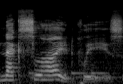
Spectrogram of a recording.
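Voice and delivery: prim and proper, very high-pitched voice. Retelling a streamer's detective character giving a slideshow: imitating a prim, proper voice. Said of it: "Like all prim and proper".

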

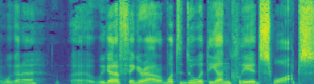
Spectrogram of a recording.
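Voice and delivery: put-on soft-spoken, high-pitched North Shore Boston accent. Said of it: "so he talked like this".

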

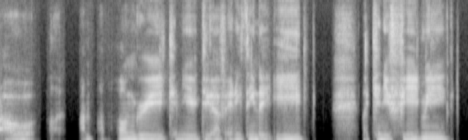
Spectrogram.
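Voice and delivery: put-on mumbling, pleading old-woman voice like a hungry witch. Retelling what an old lady in a shack said: imitating a mumbling old lady. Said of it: "she was, like, mumbling something to him".

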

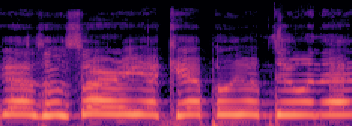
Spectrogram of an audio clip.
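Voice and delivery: squeaky, very high-pitched talking voice. Describing a tough-guy actor talking to himself: high-pitched Tom Hardy impression. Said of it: "talking really high pitched".

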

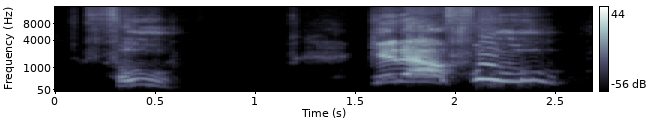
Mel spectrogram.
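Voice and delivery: shrill, very high, full-volume yell. Talking about The People Under the Stairs, quoting a character: Roach impression. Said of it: "That's a great impression".

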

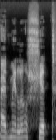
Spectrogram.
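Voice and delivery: half-hearted fake Irish accent. Joking about a photo of a fallen meteor, in a not-quite irish accent. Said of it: "That wasn't even really an Irish voice".

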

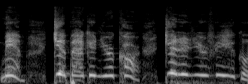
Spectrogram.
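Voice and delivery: shrill, barked, very high, loud yelling. Retelling how a man who pulled into her driveway ordered her, retelling a yell. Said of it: "He's like yelling".

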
